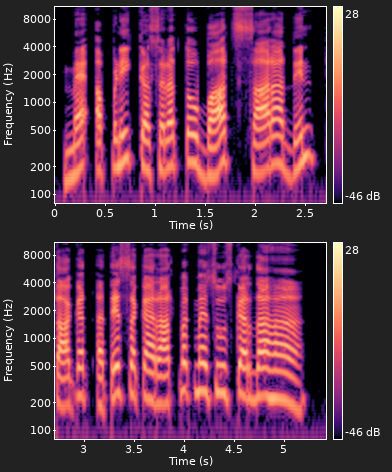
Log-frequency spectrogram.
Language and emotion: Punjabi, happy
